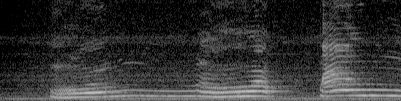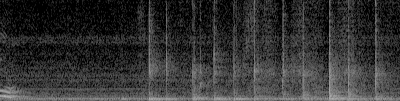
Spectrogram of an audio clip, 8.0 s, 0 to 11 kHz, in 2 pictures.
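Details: Pet cats with cabin fever, filmed indoors on a Canon T2i: three drawn-out, wavering meows, each about a second long, in the first four seconds, then scattered clicks and knocks in a quiet room with a steady low hum.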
